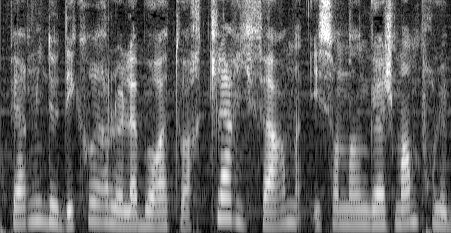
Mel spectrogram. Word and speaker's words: Claripharm: Donc Clarifarm, c'est comme Clary, c'est comme pharmacie.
